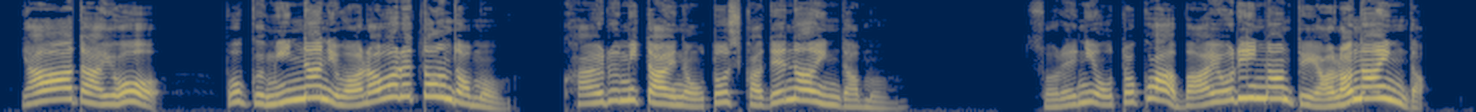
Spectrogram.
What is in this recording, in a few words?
female voice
